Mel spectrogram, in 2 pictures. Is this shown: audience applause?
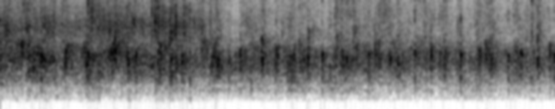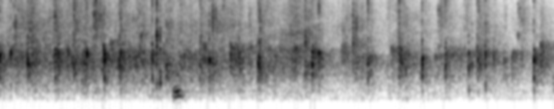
yes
